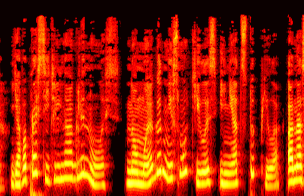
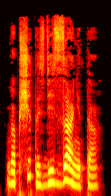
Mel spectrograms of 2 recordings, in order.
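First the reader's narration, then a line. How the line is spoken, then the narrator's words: Through gritted teeth. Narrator (Russian): процедила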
